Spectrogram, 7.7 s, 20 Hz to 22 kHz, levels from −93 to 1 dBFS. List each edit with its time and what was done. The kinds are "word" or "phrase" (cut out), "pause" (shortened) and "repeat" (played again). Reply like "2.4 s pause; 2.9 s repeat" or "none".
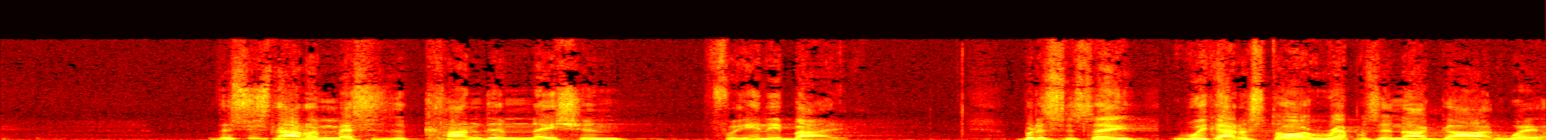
5.3 s phrase; 5.8 s pause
